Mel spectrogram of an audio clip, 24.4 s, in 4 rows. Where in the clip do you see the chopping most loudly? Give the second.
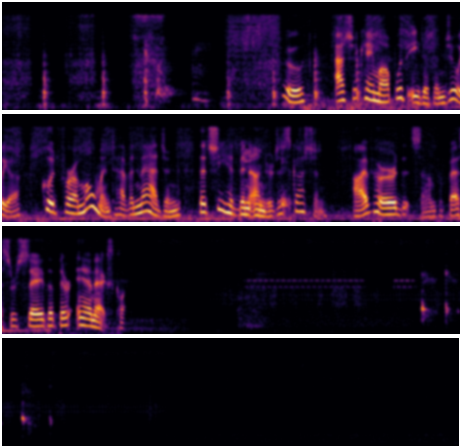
4 s.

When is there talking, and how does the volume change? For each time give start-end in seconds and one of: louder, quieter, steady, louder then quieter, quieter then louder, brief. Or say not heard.
3.7-13.8 steady.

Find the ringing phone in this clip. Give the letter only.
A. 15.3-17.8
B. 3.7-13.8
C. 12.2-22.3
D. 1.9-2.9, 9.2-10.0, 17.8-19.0
A.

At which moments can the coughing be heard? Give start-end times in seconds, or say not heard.
1.9-2.9, 9.2-10.0, 17.8-19.0.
